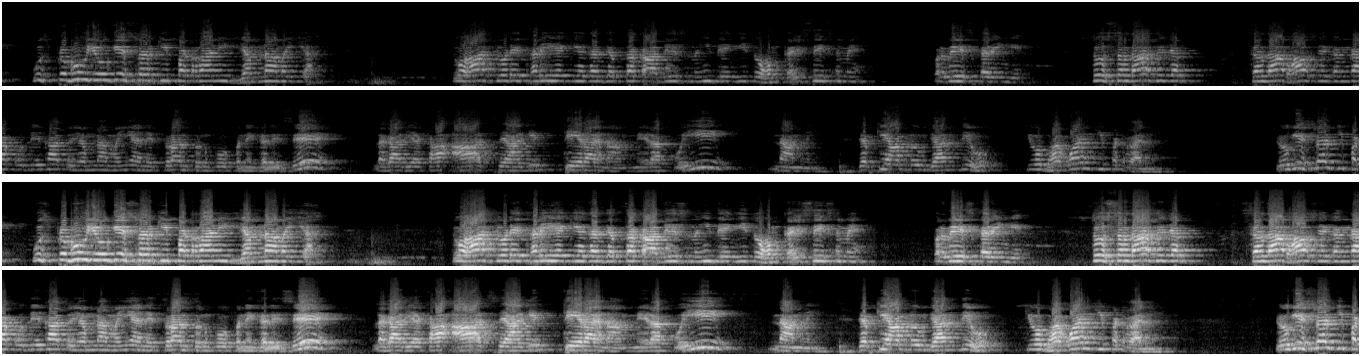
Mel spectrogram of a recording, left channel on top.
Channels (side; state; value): left; quieter; 16.5 dB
